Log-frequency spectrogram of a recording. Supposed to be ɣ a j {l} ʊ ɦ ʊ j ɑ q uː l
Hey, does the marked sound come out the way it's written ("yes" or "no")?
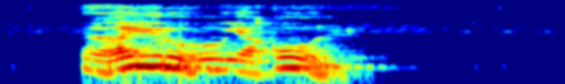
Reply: no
